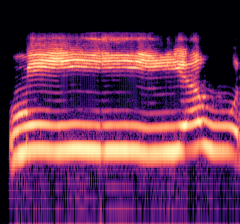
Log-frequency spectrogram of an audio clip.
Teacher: Maka dari tadinya awalnya min jadi diidghamkan, berarti dimasukkan ke huruf ya. Nunnya seolah-olah tidak ada kan, langsung di mi ya. Mi. Ditekan mi, kemudian ditahan, berarti agak dua harokat, 1 2 begitu ya.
